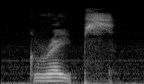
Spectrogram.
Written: grapes

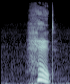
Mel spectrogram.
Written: head

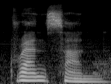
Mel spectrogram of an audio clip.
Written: grandson

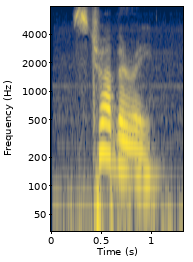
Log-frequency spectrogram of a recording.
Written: strawberry

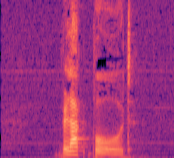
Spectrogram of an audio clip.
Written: blackboard

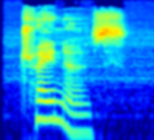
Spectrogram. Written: trainers

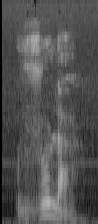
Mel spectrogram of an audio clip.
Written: ruler

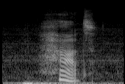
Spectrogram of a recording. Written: hat

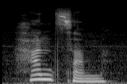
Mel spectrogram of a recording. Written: handsome

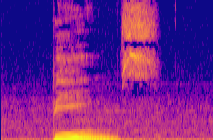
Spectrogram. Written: beans

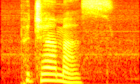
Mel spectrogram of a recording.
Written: pyjamas

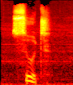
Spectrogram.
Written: suit

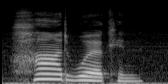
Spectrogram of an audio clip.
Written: hard-working

